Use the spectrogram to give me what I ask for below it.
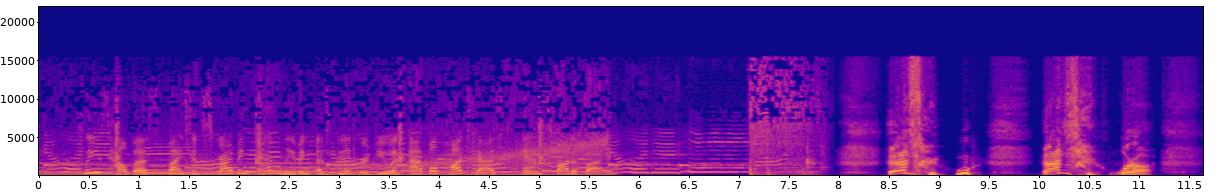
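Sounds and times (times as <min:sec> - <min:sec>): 
speech: 0:00.5 - 0:05.9, 0:08.5 - 0:11.5
loud sneeze: 0:08.6 - 0:09.4, 0:10.2 - 0:10.7.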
